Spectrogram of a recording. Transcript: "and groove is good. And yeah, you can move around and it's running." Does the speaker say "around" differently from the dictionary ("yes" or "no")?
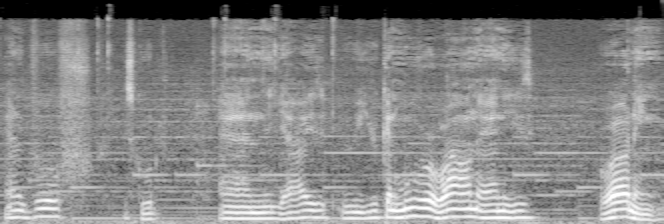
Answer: no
